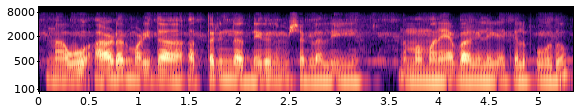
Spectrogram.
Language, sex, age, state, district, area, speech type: Kannada, male, 45-60, Karnataka, Tumkur, urban, spontaneous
